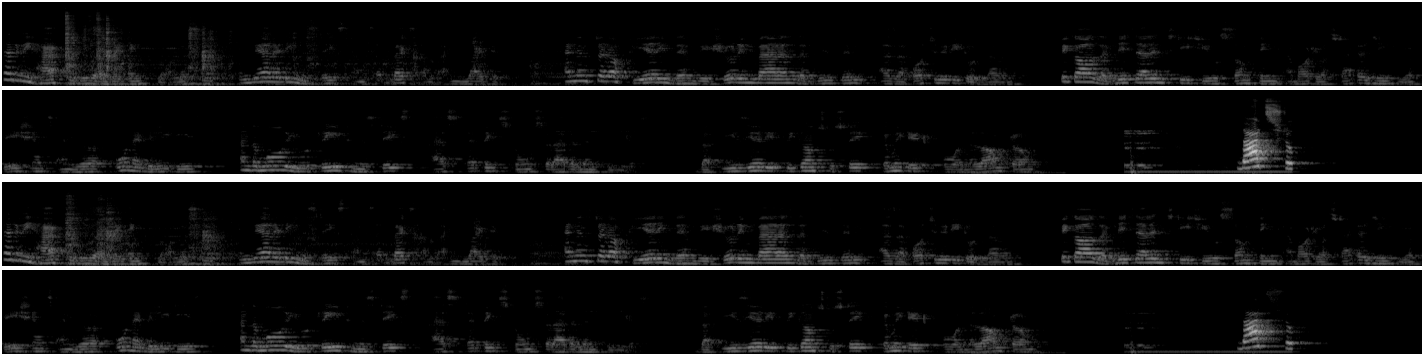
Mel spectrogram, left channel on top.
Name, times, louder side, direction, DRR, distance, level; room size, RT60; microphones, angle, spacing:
voice 1, 0.0-5.0 5.3-10.1 10.6-16.2 16.6-20.7 21.1-24.5, right 1 dB, 10° right, 1.8 m, -47 dB
sound 1, 0.6-5.8, left 2 dB, 40° left, 6.2 m, -54 dB
voice 2, 26.6-27.1, left 8 dB, 60° left, 0.4 m, -27 dB
13.0 x 8.8 x 5.7 m
head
